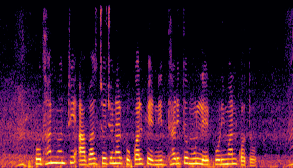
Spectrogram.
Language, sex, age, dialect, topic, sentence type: Bengali, female, 36-40, Standard Colloquial, banking, question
